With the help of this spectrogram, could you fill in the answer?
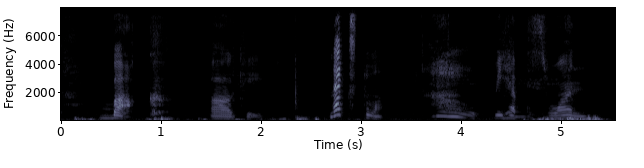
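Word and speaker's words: Bach: it back okay back I don't want to hear anyone saying it's batch ah it's not much but back okay next one oh we have this one we have 13.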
